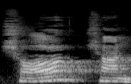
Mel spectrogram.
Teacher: শ্মশান বানানের মধ্যে আমরা ম ফলা দিয়েছি কিন্তু উচ্চারণ করিনি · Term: ম ফলা উচ্চারণ করিনি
